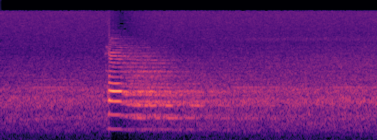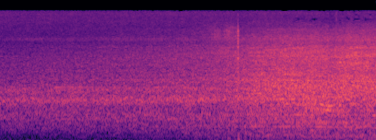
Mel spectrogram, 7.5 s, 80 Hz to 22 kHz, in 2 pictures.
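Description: E6ACT Dragon electric locomotive hauling tank wagons gives one short horn blast about a second in, which echoes briefly. Then the rumble of the approaching train grows steadily louder toward the end.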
